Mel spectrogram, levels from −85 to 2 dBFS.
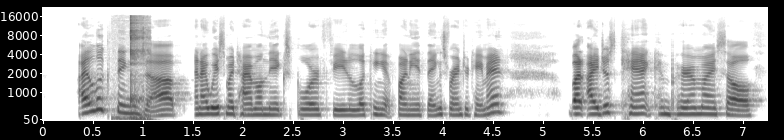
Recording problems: uneven, jittery; strongly; from 0.5 to 6.5 s
keyboard typing; loud; at 1 s; peak 2 dB above the speech

